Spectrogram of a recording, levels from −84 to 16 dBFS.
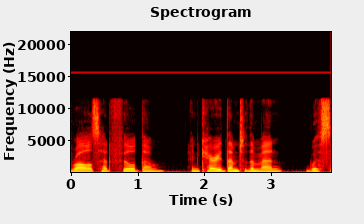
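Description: A speech recording carrying video or display buzz for its whole length: a 50 Hz buzz with hash above it and a faint 15.6 kHz whine, about 40 dB below the speech. A nearby screen or video cable is coupling its field and line scanning into the audio path.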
